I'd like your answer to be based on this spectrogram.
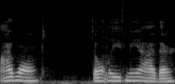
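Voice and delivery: plain reading voice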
